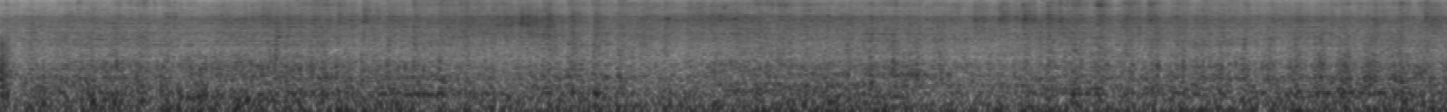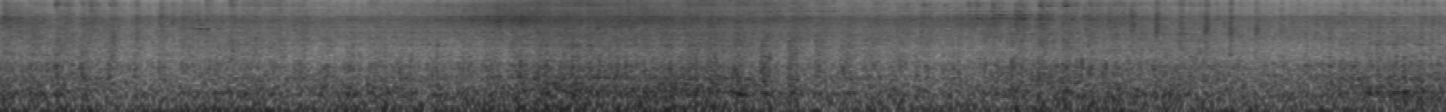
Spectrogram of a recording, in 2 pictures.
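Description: Freight train of boxcars rolling past at close range: a steady rumble of steel wheels on the rails with continuous clickety-clack.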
